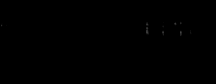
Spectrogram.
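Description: Near silence broken by faint clicks of computer input: one click at the start and a quick run of about six small clicks near the end.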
